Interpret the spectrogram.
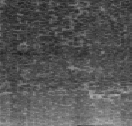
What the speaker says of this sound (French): je vais envoyer ma vapeur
